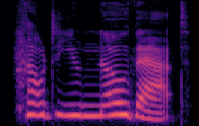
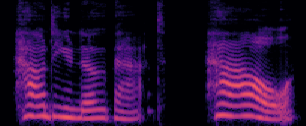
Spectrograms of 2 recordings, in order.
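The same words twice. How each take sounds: First: High, loud, tearful accusation; a sobbing reproach, voice breaking; accusing sob. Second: A despairing cry for reassurance; tearful wail. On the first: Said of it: "My voice is a sob, accusing". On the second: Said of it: "I wail". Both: A narrator's reading.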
